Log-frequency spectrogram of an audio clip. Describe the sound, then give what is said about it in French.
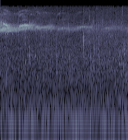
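Water from several fountains splashes in a steady, unbroken wash of hissing noise with a low rumble beneath and a thin high tone running through it. Nobody speaks. “J'aime le bruit blanc de l'eau.”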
